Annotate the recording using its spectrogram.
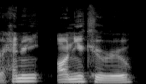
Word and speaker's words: Onyekuru: Onyekuru, is that not right? – You didn't say it that way the first time. – Fine, whatever. Henry Onyekuru. – There you go.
